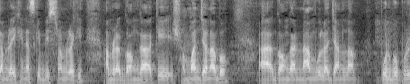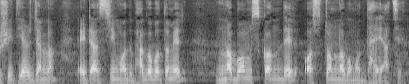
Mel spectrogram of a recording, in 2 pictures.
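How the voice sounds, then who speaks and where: A man giving a devotional sermon to a home gathering, reciting verses slowly and then explaining them. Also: mid-range voice, darkish tone. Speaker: Gita preacher.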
